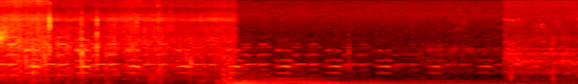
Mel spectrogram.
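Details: Gentle tonal music carries throughout, joined midway by a heavy low rumble of a boat motor and wind on the microphone. No animal calls stand out.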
